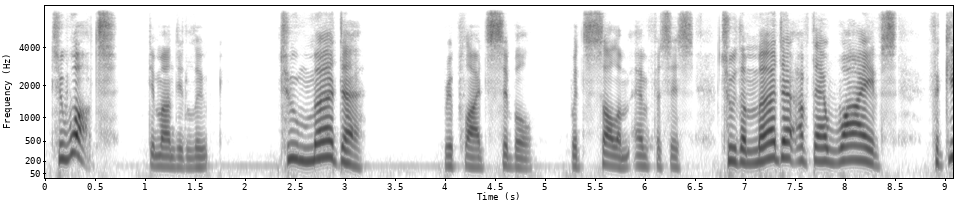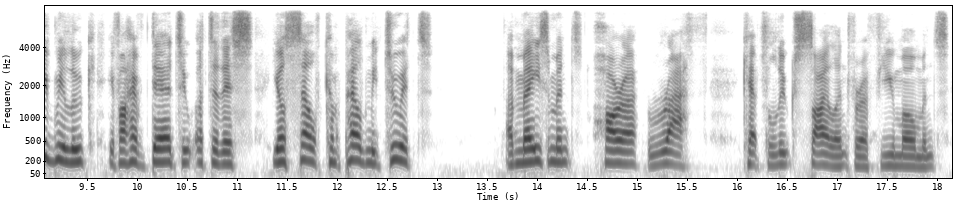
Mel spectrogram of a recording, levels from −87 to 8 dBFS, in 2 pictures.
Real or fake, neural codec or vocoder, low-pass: fake; codec, 24 kHz, 3.1 kbps, DualCodec; 7.2 kHz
